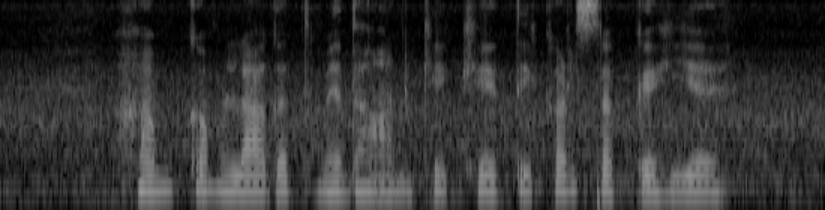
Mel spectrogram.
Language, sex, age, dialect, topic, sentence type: Magahi, female, 25-30, Central/Standard, agriculture, question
